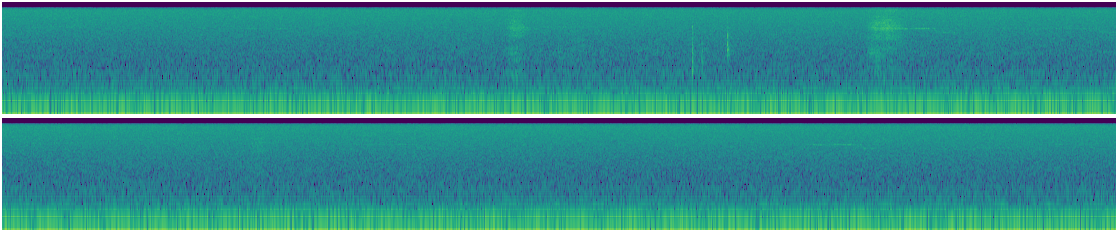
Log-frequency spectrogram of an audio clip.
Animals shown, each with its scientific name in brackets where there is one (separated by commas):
Black-throated Green Warbler (Setophaga virens)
